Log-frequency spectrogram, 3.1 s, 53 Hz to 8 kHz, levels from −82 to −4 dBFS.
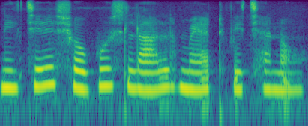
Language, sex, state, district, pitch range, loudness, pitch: Bengali, female, West Bengal, Cooch Behar, 230-255 Hz, -15 LUFS, 240 Hz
